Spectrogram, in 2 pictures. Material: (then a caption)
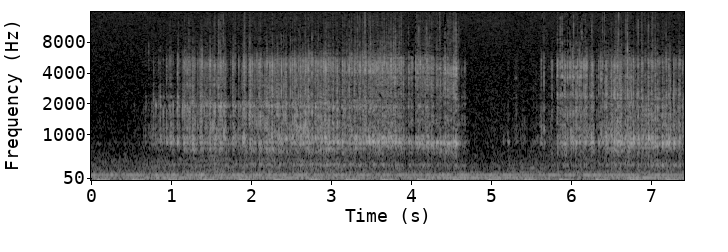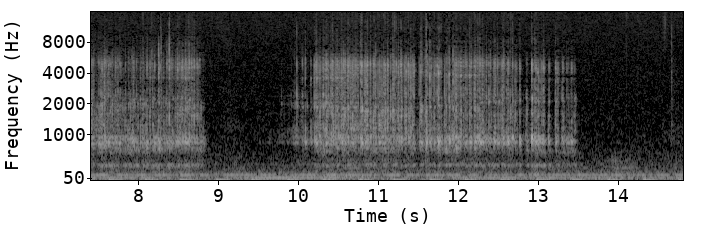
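Silicone. A small pink silicone cleansing pad with a textured bristle face is scratched with long nails in three sustained bursts, each a dense, rustling scratch that sounds bright and hissy from the midrange up into the high range. Short quiet gaps separate the bursts, and a steady low hum runs underneath throughout.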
